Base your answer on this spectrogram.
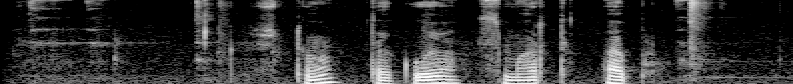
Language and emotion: Russian, neutral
